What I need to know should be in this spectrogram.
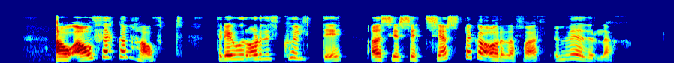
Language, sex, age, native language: Icelandic, female, 50-59, Icelandic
